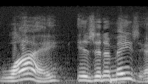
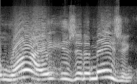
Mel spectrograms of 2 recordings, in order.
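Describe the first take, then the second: First: Said in the usual way. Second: Exasperated asking again. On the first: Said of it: "Do not think that word means". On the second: Retold or imitated. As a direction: press him for an answer, losing patience. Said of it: "I said".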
